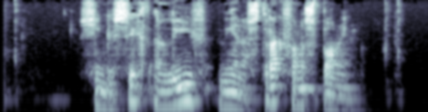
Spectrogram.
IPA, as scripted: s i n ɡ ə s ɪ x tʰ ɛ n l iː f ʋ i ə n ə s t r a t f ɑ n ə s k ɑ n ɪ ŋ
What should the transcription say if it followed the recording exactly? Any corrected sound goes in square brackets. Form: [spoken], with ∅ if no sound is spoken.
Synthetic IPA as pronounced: s i n ɡ ə s ɪ x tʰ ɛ n l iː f ʋ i ə n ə s t r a [k] f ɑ n ə s [p] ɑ n ɪ ŋ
